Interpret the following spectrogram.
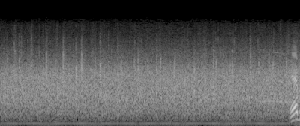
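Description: A large concert-hall audience applauding, a steady, dense patter of many hands, heard through an old radio broadcast recording.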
